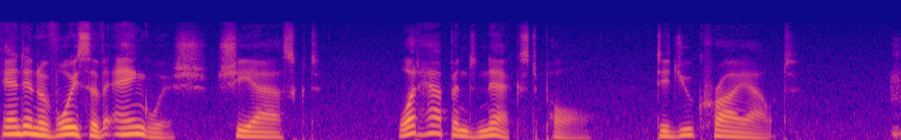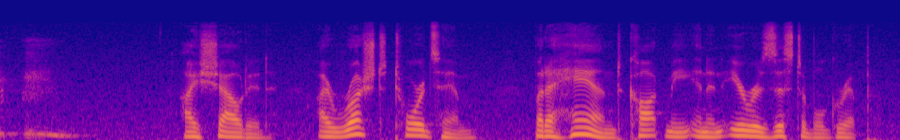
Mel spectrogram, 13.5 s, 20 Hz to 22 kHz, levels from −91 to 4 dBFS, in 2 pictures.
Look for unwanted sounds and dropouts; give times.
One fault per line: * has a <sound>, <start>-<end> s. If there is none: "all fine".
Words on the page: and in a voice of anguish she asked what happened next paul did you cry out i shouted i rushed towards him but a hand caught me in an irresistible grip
* has a throat clearing, 6.7-7.5 s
